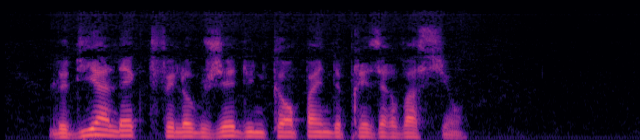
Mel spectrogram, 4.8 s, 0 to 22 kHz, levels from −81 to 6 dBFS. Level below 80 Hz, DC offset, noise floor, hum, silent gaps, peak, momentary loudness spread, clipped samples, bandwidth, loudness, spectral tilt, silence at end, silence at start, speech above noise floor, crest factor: -60 dBFS; under 0.1%; -63 dBFS; none; none; -12 dBFS; 9 LU; under 0.1%; 16.5 kHz; -28 LUFS; -5.5 dB/octave; 1.3 s; 0.35 s; 35 dB; 18 dB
